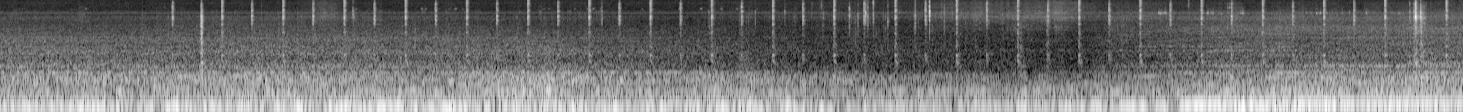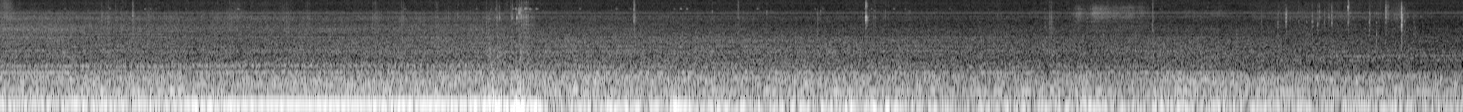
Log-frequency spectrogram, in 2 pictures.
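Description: Car driving at road speed heard from inside the cabin: steady engine and tyre rumble. A patter of light rapid ticks runs for several seconds near the start, and the deep rumble swells for several seconds in the middle.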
